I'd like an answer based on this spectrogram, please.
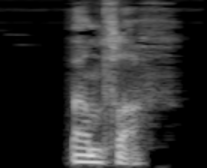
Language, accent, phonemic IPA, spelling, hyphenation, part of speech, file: English, Australia, /ˈbʌmflʌf/, bumfluff, bum‧fluff, noun, En-au-bumfluff.ogg
- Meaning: The first, sparse beard growth of an adolescent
